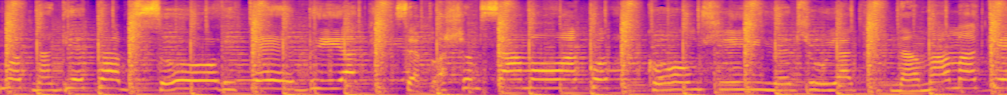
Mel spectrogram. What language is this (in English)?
Hungarian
